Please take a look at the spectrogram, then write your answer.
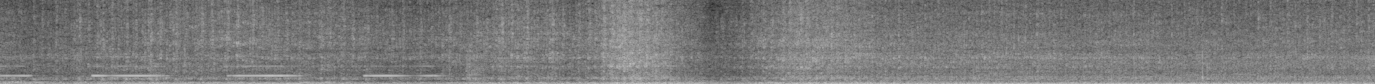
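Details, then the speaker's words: Monster truck school bus on its maiden drive, reversing: three steady beeps about once a second over a low engine rumble; backup beeper working normally, though owner notes the bus keeps popping a little for unknown reasons. "oh you hear that backup beeper that's cool"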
